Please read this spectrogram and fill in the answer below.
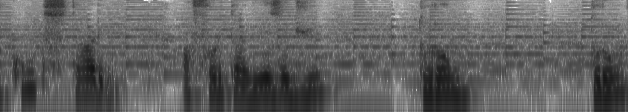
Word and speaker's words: Thuron: Turon se escreve Thuron.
